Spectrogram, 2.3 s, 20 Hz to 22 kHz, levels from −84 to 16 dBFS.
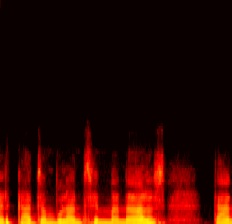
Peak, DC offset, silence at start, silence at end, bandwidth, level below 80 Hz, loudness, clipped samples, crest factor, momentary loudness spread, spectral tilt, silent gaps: -4 dBFS; under 0.1%; 0 s; 0 s; 7.4 kHz; -42 dBFS; -20 LUFS; under 0.1%; 16 dB; 8 LU; -7.5 dB/octave; none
